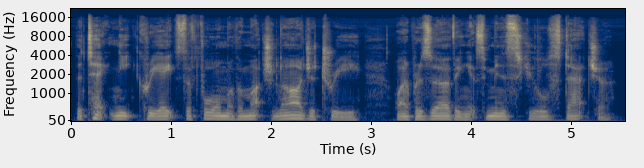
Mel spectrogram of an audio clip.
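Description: A man's voice: low-pitched, level tone, normal speed, warm tone. A man reading a short story aloud in a dry, wry narrating manner. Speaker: audiobook narrator.

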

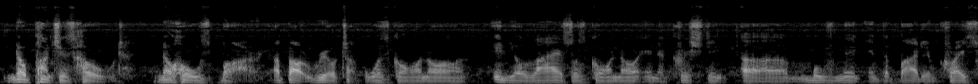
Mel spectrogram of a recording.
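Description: There's a little hiss or hum behind this man's low, darkish voice as he talks on his own unedited podcast from a home mic. Congested and stuffy-nosed, he wanders through unscripted solo talk full of fillers and repetition.

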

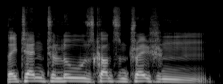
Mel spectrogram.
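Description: A man voicing Death as a solemn, unhurried male figure with a deep bass voice and dry humor. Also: darkish tone, clean tone, no room sound, close to an everyday voice.

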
